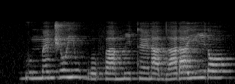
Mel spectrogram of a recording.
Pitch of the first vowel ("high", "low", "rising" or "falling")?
low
